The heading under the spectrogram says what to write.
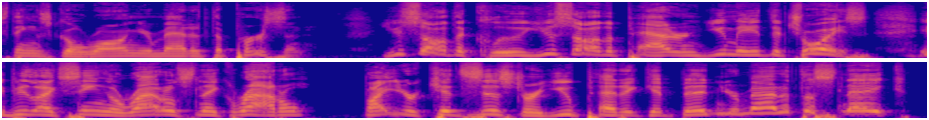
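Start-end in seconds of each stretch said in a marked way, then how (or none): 1.9-9.2 higher and louder with each phrase; rising exasperated crescendo; building intensity. Real, not acted. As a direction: build to a peak. Motivational speech building up.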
